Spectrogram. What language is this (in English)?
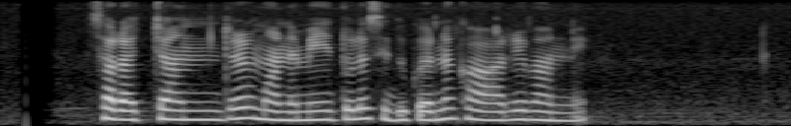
Sinhala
